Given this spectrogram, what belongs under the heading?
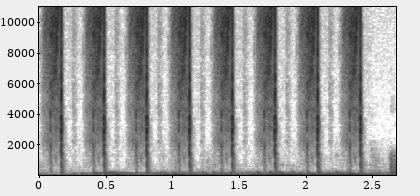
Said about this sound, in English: Deck of cards. Shuffled. The name of the game is Texas Hold'em.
